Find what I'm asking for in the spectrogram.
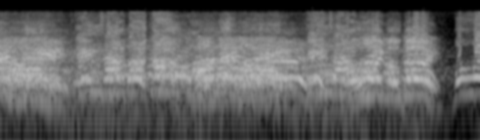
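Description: A large protest crowd outside government headquarters in Hong Kong chants and shouts in unison, loud and close, with rising and falling cries that break off briefly near the end before resuming.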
